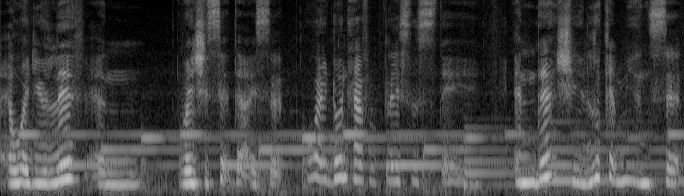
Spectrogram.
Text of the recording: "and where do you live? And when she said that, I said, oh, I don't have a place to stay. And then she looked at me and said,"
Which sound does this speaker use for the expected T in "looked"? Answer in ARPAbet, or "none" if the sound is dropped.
none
